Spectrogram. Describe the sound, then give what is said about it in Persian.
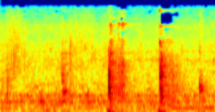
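A kitchen cabinet is opened, and a sugar bowl and two teacups are taken out while tea is being made with a samovar. A few soft porcelain clinks and knocks sound over a low background, with no talk. “در دیگه کابینت رو باز میکنه، قندون و دو تا فنجون در میاره.”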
